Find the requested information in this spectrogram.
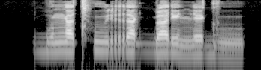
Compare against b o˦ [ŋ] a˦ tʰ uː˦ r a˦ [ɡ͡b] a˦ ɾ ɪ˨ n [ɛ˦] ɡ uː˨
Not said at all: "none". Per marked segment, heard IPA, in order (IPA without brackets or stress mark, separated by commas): ŋ, ɡ͡b, ɛ˦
